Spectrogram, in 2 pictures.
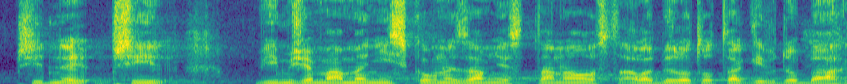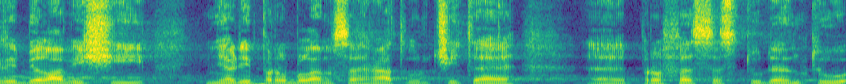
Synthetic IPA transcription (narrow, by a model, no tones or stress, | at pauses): pr̥ɪnɛpr̝̥ɪ | viːmʒɛmaːmɛɲiːsko̞wnɛzamɲɛst̪nano̞st̪ʔalɛbɪlo̞t̪o̞t̪akɪvdo̞baːɣɡdɪbɪlavɪʃiː | mɲɛlɪpɾo̞blɛːmsɛɦnat̪ʔuɾt͡ʃɪt̪ɛː | pɾo̞fɛsɛst̪udɛnt̪uː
